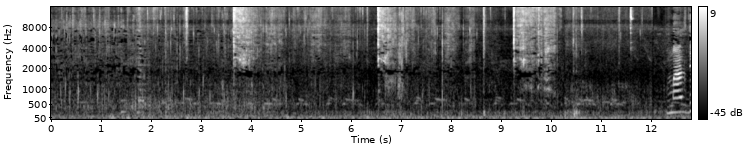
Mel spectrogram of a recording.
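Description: Hilsa fish drops into a boiling potato curry with a splash, followed by continuous bubbling and liquid sloshing nearby, with a voice present underneath.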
